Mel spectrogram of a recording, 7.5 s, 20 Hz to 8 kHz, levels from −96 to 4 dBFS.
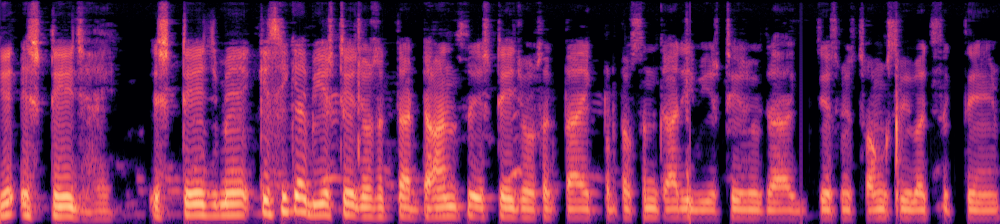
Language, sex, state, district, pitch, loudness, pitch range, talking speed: Hindi, male, Uttar Pradesh, Hamirpur, 115 Hz, -17 LUFS, 110-135 Hz, 255 wpm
